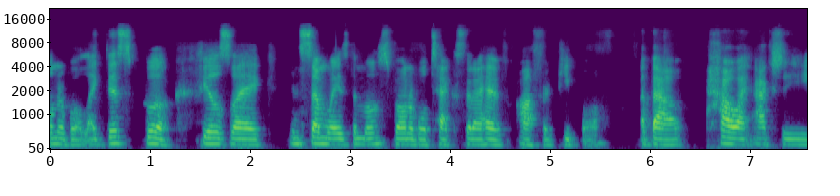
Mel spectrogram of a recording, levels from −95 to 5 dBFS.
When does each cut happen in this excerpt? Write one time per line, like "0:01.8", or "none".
none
